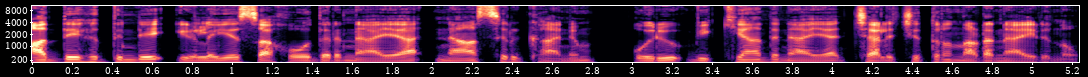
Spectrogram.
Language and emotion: Malayalam, neutral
